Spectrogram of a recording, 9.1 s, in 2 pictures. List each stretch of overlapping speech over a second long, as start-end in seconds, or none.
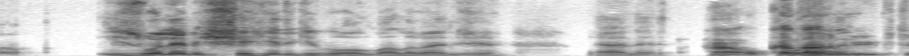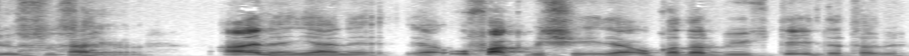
3.9-5.2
